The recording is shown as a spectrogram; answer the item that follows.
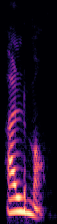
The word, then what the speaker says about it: allemands: Como sabemos que la pronunciación es la misma porque la DS es mudo, ils sont allemands.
